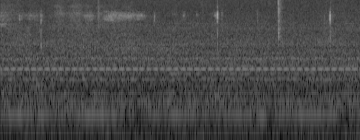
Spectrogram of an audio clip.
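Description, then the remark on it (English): Faint, high-pitched rat squeaks come in a few brief chirps over a steady low electrical hum, with no talking. “Rats are always a bad sign.”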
